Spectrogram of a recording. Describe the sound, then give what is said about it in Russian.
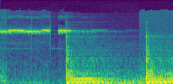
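Cicadas sing at night in a steady, high-pitched buzzing drone that holds evenly, broken once by a brief gap before resuming, with a louder swell near the end. “под сияние звезд, под тишину ласковой ночи, под пение невидимых цикад.”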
